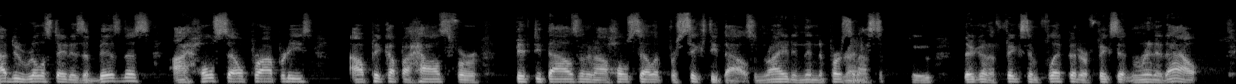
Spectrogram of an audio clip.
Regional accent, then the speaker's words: Lake Wylie, South Carolina, United States; Yeah, I'm from Lake Wylie, South Carolina. I remember back in the 80s, man, I'm 57 years old

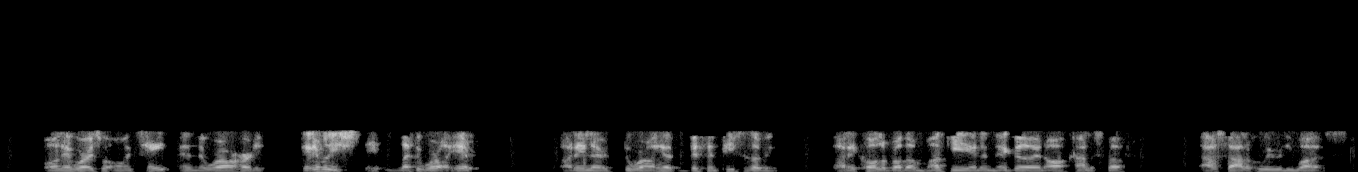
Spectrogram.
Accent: Georgia, United States; you know, growing up in Georgia, where we know there's crackers that fly Confederate flag.

